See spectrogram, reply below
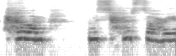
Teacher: her delivery was so whispery. So breathless. It was breathy.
